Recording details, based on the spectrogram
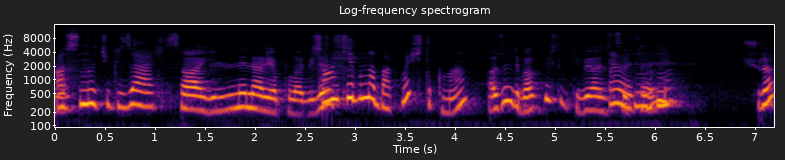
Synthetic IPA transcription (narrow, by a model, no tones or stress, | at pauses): aslˠɯnd̪at͡ʃʰok̚ɡʲyzælʲsaːɦilʲine̞lʲæɾjapʰɯlˠabilʲɾaŋcʰʲebunabakmɯʃt̪ʰɯkmɯazø̞nd͡ʒɛbakmɯʃt̪ʰɯk̚cibiɾazeseɛt̪ːm | ʃuɾa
